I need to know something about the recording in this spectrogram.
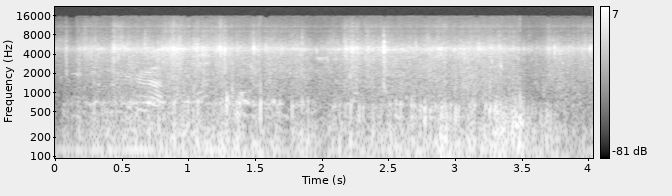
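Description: Wind buffeting the microphone over the wash of water from a moving boat, with a short snatch of voice under a second in.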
